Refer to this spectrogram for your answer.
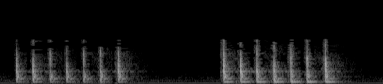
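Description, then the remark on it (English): Two bursts of firm knocking on a door, about seven quick raps each, separated by a short pause, as Peter keeps knocking at dawn out on the street. The knocks are fairly loud, with nothing else in the background. “and yet, in the dawn, out on the common street, Peter is just continually knocking.”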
